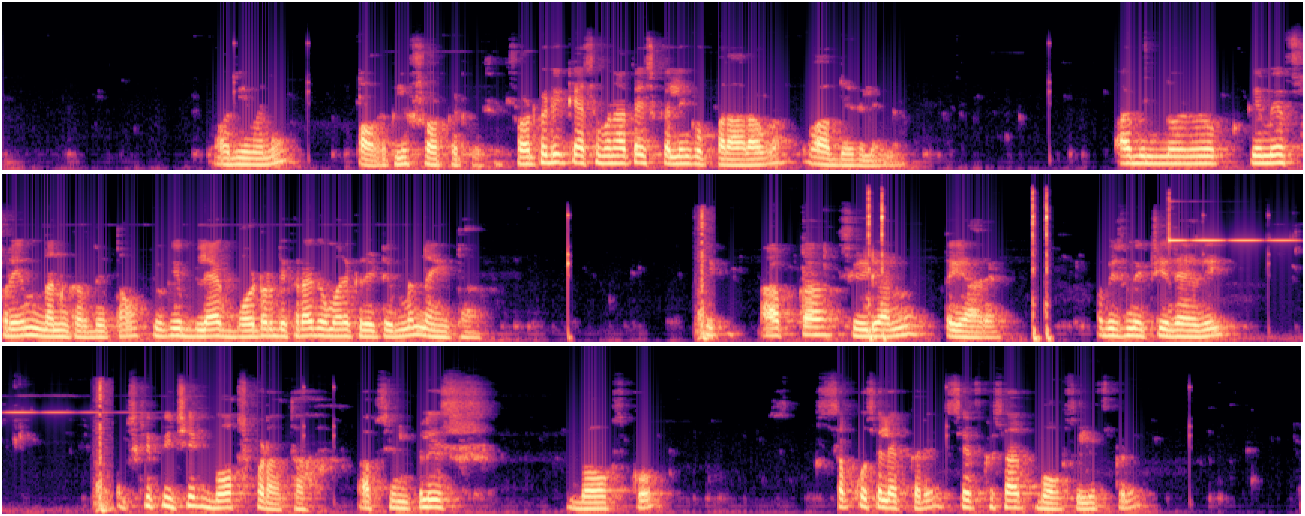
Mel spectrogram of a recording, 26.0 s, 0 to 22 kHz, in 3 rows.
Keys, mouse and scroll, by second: 2.1 alt+z, 2.8 click, 5.3 click, 7.1 shift+click, 8.1 click, 11.2 right click, 12.0 click, 12.9 right click, 13.4 click, 17.1 ctrl+z, 17.7 click, 19.6 ctrl+z, 20.1-24.2 drag.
